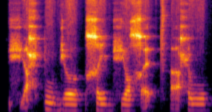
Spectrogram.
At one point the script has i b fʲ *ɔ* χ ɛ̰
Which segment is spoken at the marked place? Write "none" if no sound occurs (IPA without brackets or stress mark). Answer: ɔ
